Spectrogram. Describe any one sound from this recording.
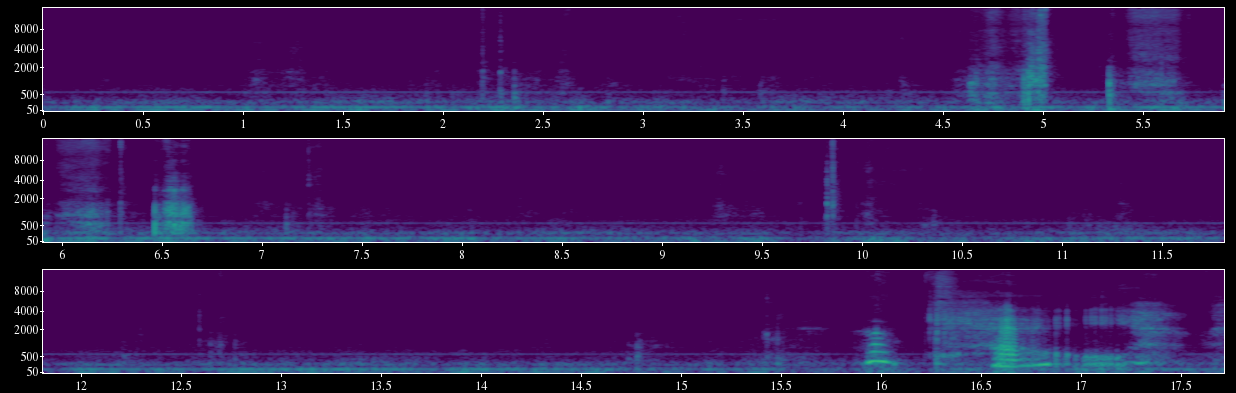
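Thread is pulled through fabric with a soft rustle.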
